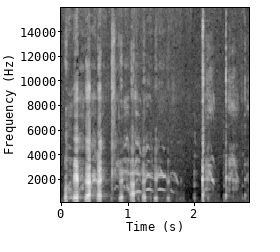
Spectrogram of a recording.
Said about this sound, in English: Please, somebody help me with this cough. I've been smoking Mullen.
